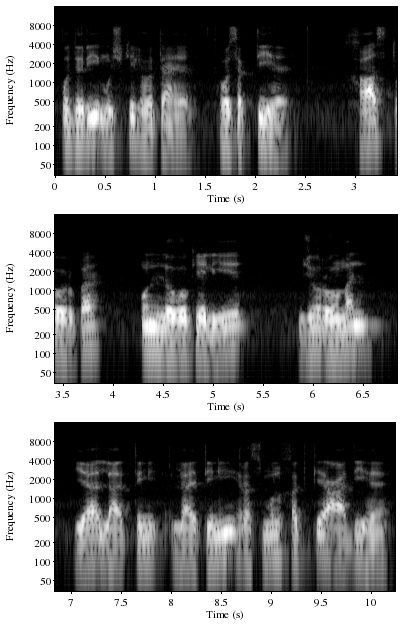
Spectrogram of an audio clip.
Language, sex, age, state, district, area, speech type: Urdu, male, 18-30, Delhi, North East Delhi, urban, spontaneous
